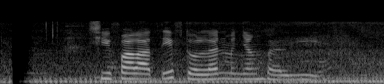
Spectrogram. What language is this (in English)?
Javanese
